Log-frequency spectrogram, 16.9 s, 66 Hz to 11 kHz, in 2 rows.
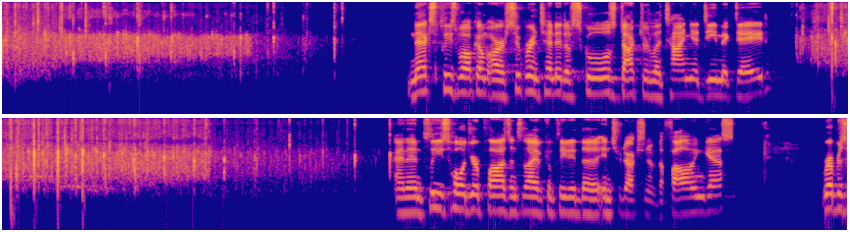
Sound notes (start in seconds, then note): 0.0 audience applauding; 7.9 audience applauding; 9.7 audience cheers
